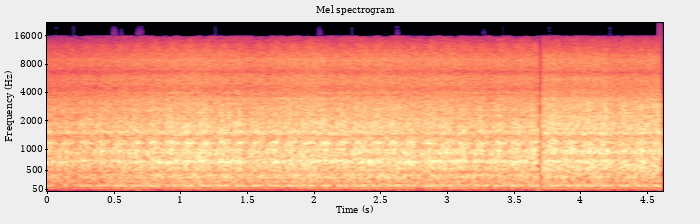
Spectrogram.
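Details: 2000 Ford F250 Super Duty Triton V10, 137,000 miles, after replacing all coil-on-plug coils (water found in plug wells 7 and 10, no codes): even, steady idle with no stumble or shake; misfire cured, firing cleanly.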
